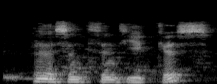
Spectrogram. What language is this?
Kabyle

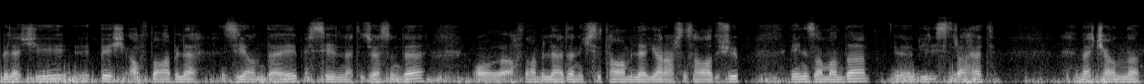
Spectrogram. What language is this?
Turkish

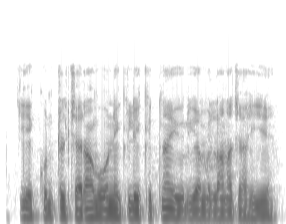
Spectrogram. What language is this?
Hindi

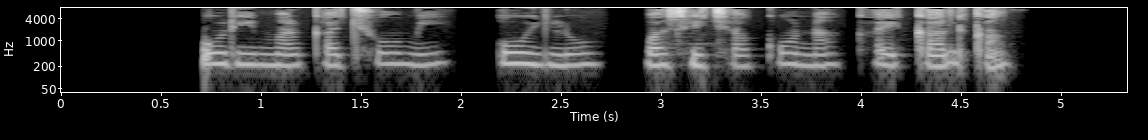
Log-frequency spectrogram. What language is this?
Jauja Wanca Quechua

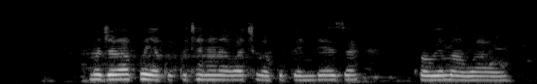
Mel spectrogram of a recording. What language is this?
Swahili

